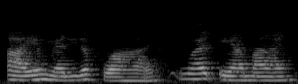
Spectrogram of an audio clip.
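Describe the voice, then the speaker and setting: Speaking slowly in a medium-pitched, darkish voice, this storytime host and children's librarian reads to kids and breaks science down into simple ideas. She keeps addressing the children directly with questions. Her words bounce around a roomy indoor space.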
